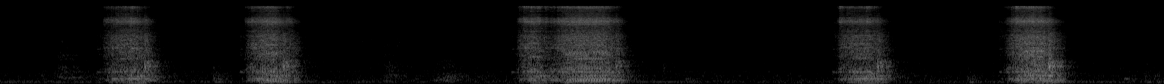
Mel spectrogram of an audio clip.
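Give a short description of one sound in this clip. A sewing machine runs in short bursts.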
